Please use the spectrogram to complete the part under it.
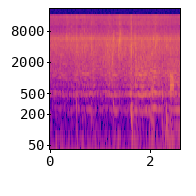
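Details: Honey bee colonies in Romania during their final winter packing, wrapped simply without polystyrene insulation; a steady low hum with wavering overtones runs throughout, broken by soft clicks and light knocks of handling.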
